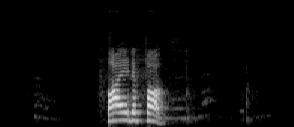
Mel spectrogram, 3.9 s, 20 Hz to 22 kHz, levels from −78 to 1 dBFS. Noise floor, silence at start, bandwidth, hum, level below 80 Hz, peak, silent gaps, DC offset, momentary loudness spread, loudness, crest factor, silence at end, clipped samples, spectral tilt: -72 dBFS; 1.45 s; 5.6 kHz; none; -74 dBFS; 0 dBFS; none; under 0.1%; 5 LU; -15 LUFS; 20 dB; 1.75 s; under 0.1%; -7 dB/octave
